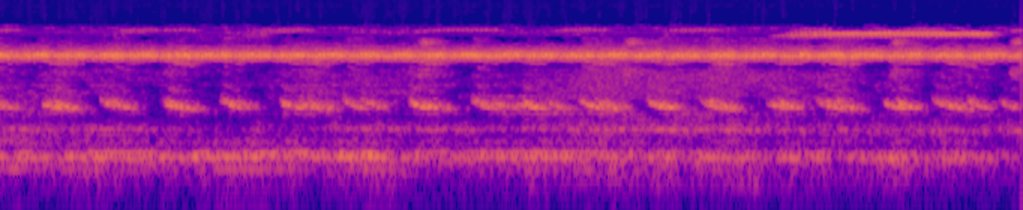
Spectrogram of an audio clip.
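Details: Night frog chorus at a lakeside: short, slightly falling croaks repeat about every half second, layered over a constant shrill insect trill and a faint low hum.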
